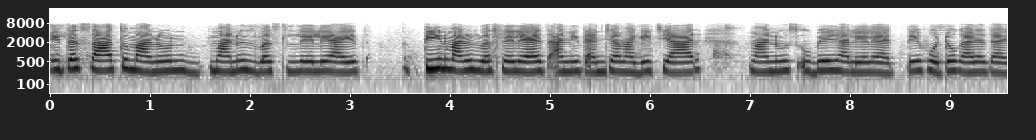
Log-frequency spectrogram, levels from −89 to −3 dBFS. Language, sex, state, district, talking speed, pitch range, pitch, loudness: Marathi, female, Maharashtra, Gondia, 130 wpm, 245-270 Hz, 255 Hz, -18 LUFS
